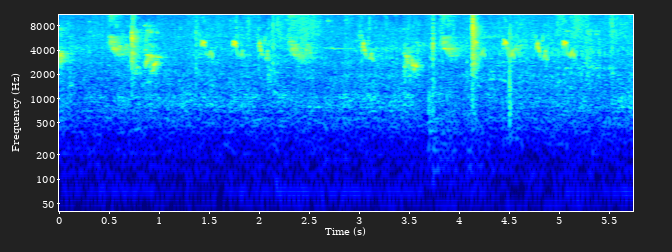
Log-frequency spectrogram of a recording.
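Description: Small birds chirping in short, repeated notes, with a few faint clicks near the middle.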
